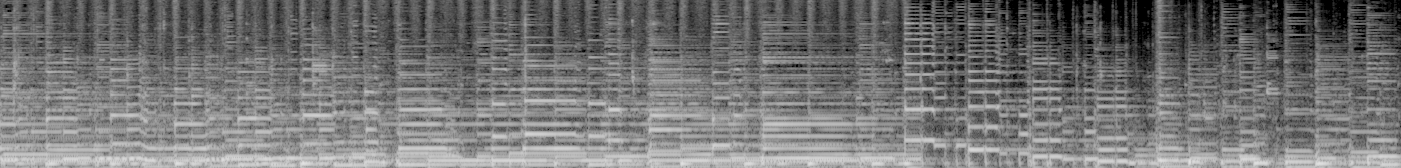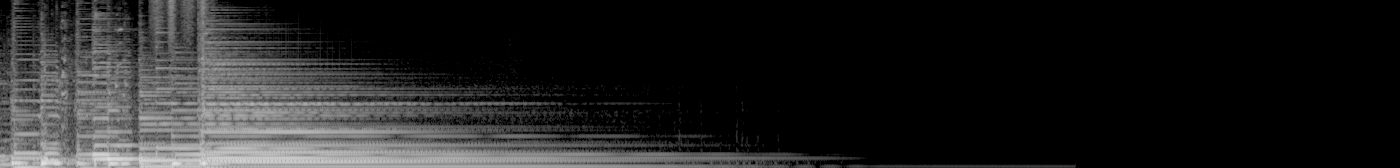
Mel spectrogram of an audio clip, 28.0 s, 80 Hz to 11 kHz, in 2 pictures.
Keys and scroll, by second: 3.1 ctrl+space, 3.6 ctrl+space, 11.6 ctrl+j.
